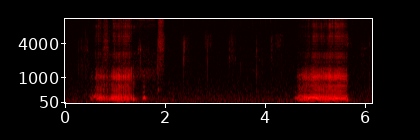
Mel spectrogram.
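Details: A sleeping Shih Tzu mother, a first-time mother, snores indoors: two rasping, buzzy snores about a second long, separated by several seconds of quiet breathing, with faint small clicks between.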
